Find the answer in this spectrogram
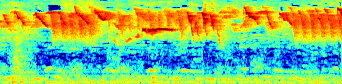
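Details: Indonesian pleci white-eye, wiksar type, delivering 'tembakan materi' singing: fast, squeaky high chatter with downslurred notes and a few clearer whistled tones, faint low rumble underneath.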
